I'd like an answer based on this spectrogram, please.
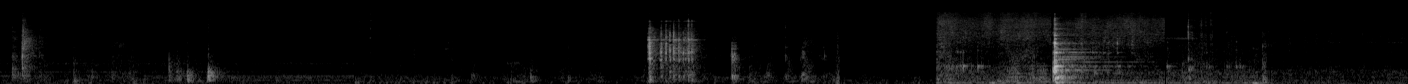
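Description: Kitchen prep sounds: scattered light clinks and taps of dishes, a brighter clatter about six and a half seconds in, then a noisy stretch with one loud, ringing metallic clank of cookware about ten and a half seconds in.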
